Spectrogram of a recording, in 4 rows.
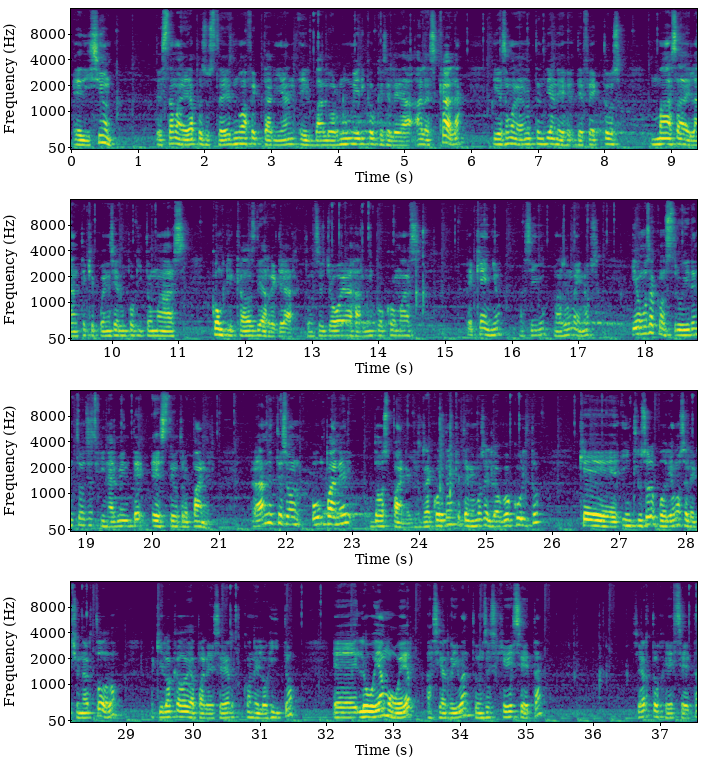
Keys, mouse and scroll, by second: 0.7 s, 3.9 scroll down 2, 4.2 middle click, 4.6 scroll down 1, 5.0 middle click, 5.4-5.8 scroll down 1, 5.9 shift+middle click, 6.4 middle click, 7.1 middle click, 8.0-8.7 scroll up 2, 8.7-9.7 middle drag, 10.0 scroll up 1, 10.3 middle click, 11.7 s, 13.7 click, 14.2 middle click, 14.6 Tab, 14.9 scroll down 2, 15.1-15.6 middle drag, 15.7-16.3 middle drag, 16.5 middle drag, 16.9 middle click, 17.4 shift+middle click, 18.5 middle click, 19.1 scroll up 1, 19.5 shift+middle click, 21.0 middle click, 21.2-21.6 scroll down 1, 21.7 shift+middle click, 23.6 middle click, 25.3 click, 26.3-26.7 middle drag, 28.1 click, 28.3-31.1 right drag, 31.6 middle drag, 33.7 g.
